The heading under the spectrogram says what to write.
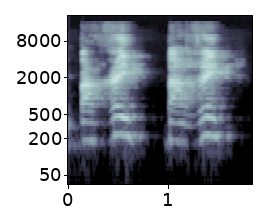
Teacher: Se fosse só o E sem acento, eu não falaria ele. Mas como este E tem um acento, eu falo bem aberto. Barré, barré, com um R arranhado do francês.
